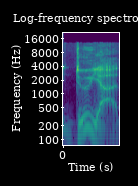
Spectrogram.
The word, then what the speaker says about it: Dooya: We're now joined by Kyle Dowie of crypto arbitrage company Douya. That's spelled D-O-O-Y-A.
